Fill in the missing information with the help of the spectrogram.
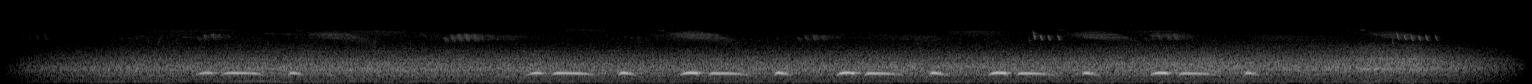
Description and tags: At 7:30 in the morning, a eagle-owl was heard.
bird, eagle-owl, graz, morning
